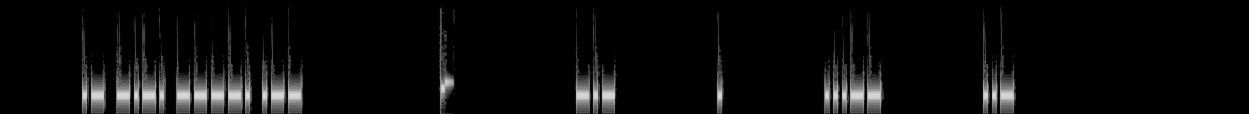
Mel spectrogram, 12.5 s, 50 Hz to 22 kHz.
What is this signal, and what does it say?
Morse code, heard as a keyed tone, about 28 wpm, spaced as for 12 wpm, 700 Hz. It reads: AC9W KE3U
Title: USA Call Signs - 4 Characters - 8x Character Spacing - 28wpm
